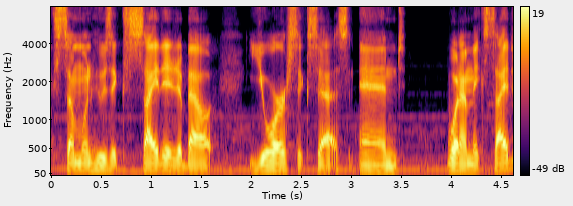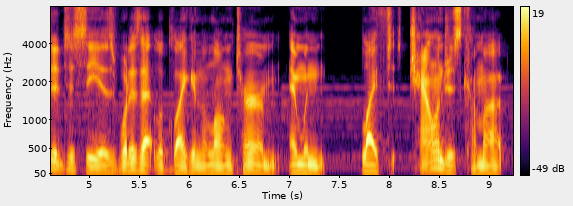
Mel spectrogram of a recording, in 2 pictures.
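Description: A man's voice: lowish voice, a bit bright, clear, resonant tone. A man in his thirties, a podcast guest, talking earnestly and reflectively about his own dating life, thinking aloud. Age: 30s. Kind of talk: candid interview talk.

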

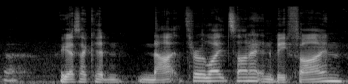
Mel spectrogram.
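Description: A man's voice: medium pitch, normal speed, fairly bright tone. A man giving casual gameplay commentary, thinking aloud in a rambling way. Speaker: gamer narrating his own play.

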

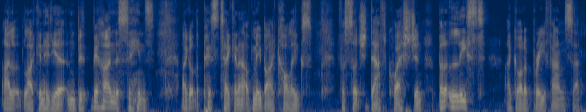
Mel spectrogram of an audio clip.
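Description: Deep-voiced British-raised man telling a story. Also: moderate pace. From United Kingdom. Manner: conversational, frequent "you know" fillers. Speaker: podcast host, former reporter. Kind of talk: storytelling monologue.

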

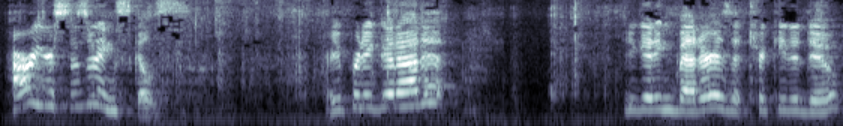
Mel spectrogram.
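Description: An American woman in her thirties, a children's craft host and puppeteer, runs a live craft tutorial from an indoor child's bedroom set. Her voice is high, expressive and sharp, fairly quick, as she chats encouragingly straight to the kids.

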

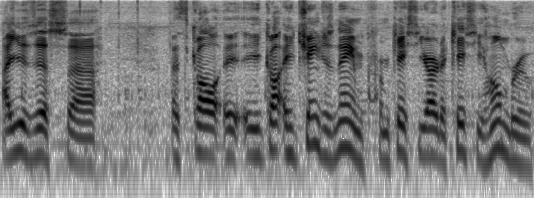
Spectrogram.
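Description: Relaxed rambling man cooking outdoors. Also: a little high, moderate pace, slight background noise. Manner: relaxed, rambling, with filler sounds and trailing off. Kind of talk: casual chat while eating. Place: outdoors at a campsite at dusk.

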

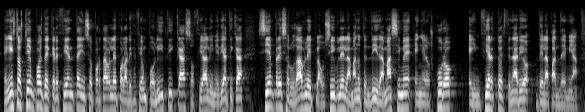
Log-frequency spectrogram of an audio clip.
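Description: A male TV presenter in his forties speaks with an Andalusian Spanish accent. His voice sits at an average pitch for a man. He delivers a scripted editorial to camera in a formal, measured manner, recorded on a lapel mic in a small studio.

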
